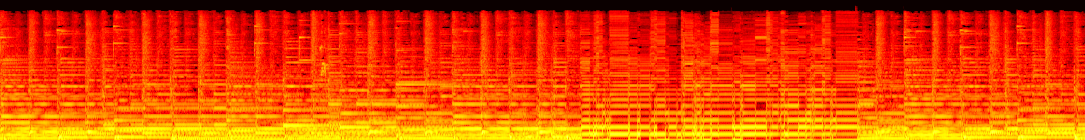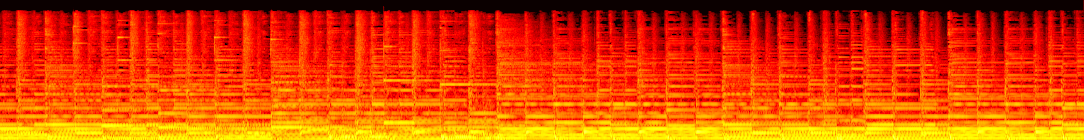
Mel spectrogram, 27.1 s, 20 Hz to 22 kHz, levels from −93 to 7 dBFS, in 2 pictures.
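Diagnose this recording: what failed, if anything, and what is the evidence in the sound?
From 7.28 to 10.75 s the sound turns into a rigid, metallic buzz at 200 Hz. It tracks the material only loosely. Essentially none of the real audio gets through in that stretch. This is robotic sound from repeated short buffers, and the likely stage is the driver or buffer. Fresh audio stopped arriving in time, so the playback side kept looping its last chunk. A 200 Hz buzz means each repeated piece was 5 ms long.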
